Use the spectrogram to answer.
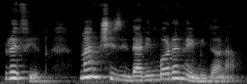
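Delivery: ordinary delivery, nothing marked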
